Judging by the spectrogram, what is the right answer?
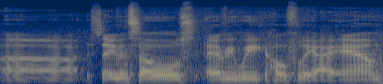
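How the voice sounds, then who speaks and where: At a fairly slow pace, a man speaks in a bright, sharp tone, with audible room echo around him. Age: 60s. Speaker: DJ. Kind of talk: interview. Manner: animated.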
